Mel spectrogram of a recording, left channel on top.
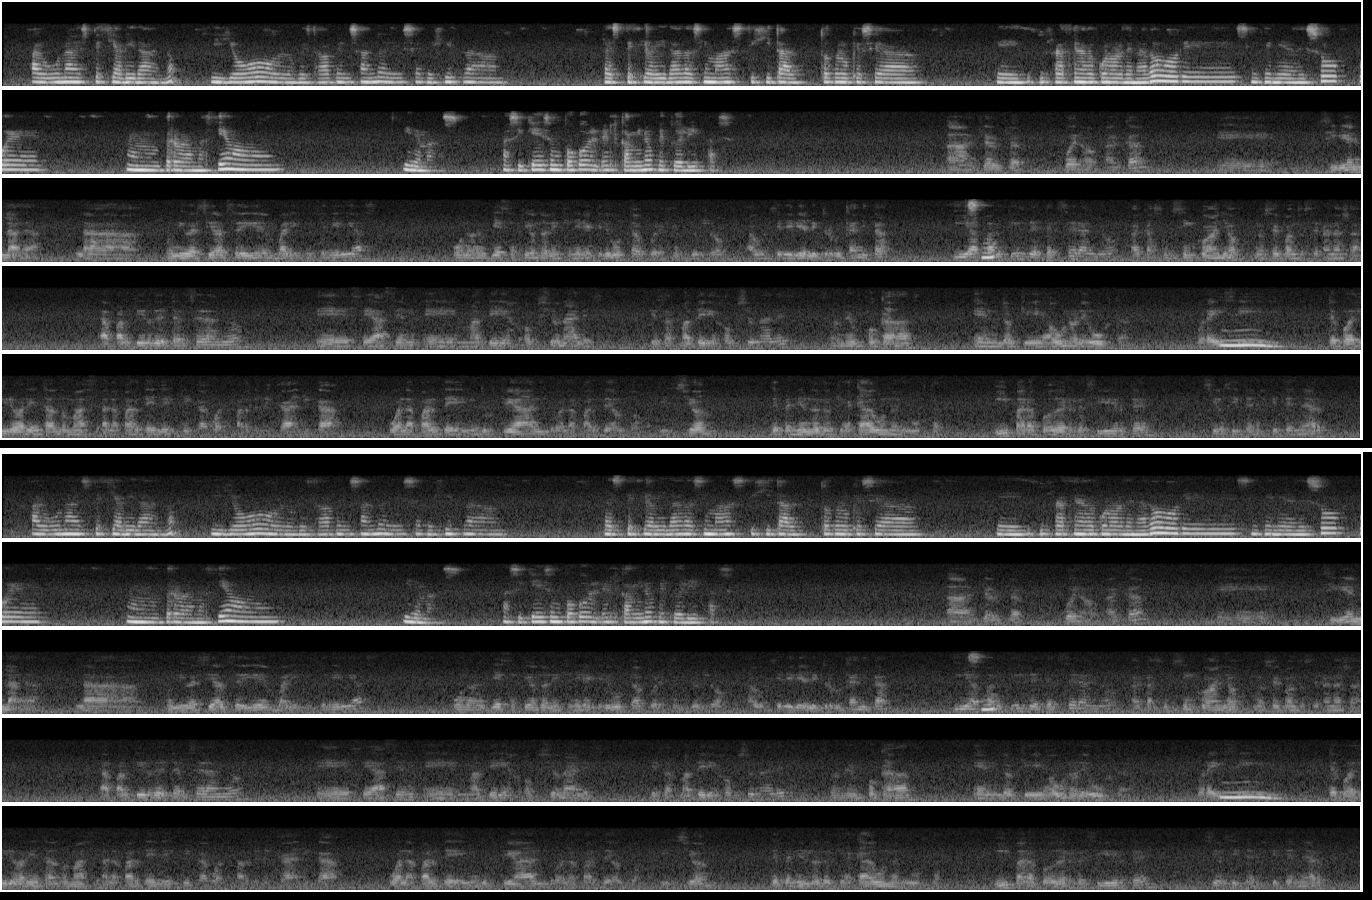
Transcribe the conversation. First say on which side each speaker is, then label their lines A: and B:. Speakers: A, on the left; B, on the left.
A: alguna especialidad, ¿no? Y yo lo que estaba pensando es elegir la, la especialidad así más digital, todo lo que sea eh, relacionado con ordenadores, ingeniería de software, mm, programación y demás. Así que es un poco el, el camino que tú elijas.
B: Ah, claro, claro. Bueno, acá, eh, si bien la, la universidad se divide en varias ingenierías, uno empieza estudiando la ingeniería que le gusta, por ejemplo, yo hago ingeniería electromecánica y
A: Sí,
B: a partir de tercer año, acá son cinco años, no sé cuántos serán allá, a partir de tercer año eh, se hacen eh, materias opcionales, que esas materias opcionales son enfocadas en lo que a uno le gusta. Por ahí
A: Mm,
B: sí te puedes ir orientando más a la parte eléctrica o a la parte mecánica o a la parte industrial o a la parte de automatización, dependiendo de lo que a cada uno le gusta. Y para poder recibirte, sí o sí tenés que tener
